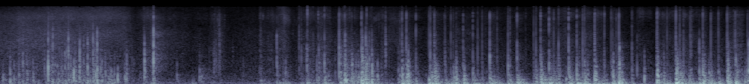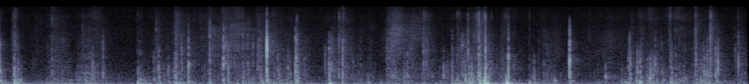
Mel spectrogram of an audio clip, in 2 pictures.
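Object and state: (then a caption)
Clear vinyl umbrella canopy. Fingertips and long nails wipe, press and tap the canopy of a new, closed clear vinyl (PVC) umbrella printed with butterflies, a thin flexible sheet over metal ribs, while it is wiped down with a paper towel and a spray bottle. Dense, irregular soft taps, dull low thumps and brief plasticky crinkles and rubs run throughout, with short bright clicks from the nails and no ringing tail.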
